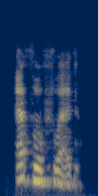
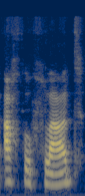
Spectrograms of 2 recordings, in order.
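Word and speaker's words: Æthelflæd: I tend to go with Aethelflaed simply on the basis that that A diphthong was how Alfred's name was spelt, and indeed Athelstan.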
